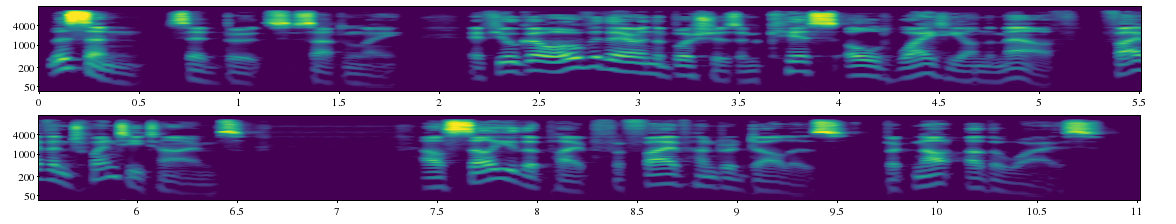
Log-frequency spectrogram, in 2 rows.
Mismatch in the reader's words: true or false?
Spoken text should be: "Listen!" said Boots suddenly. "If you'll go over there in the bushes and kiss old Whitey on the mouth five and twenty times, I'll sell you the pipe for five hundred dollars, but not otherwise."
false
